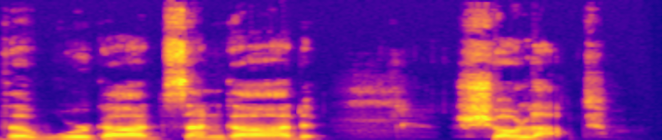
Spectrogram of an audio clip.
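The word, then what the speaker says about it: Xolotl: war god, sun god Scholat, which is which is spelled with an X like you'd think it would be.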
